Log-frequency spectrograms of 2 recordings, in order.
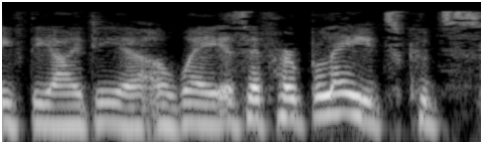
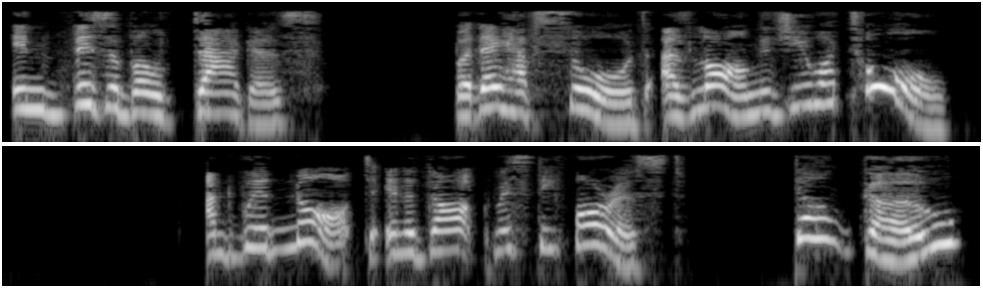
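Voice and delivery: put-on higher, animated girl's dialogue voice; urgent warning character; 7 semitones higher, 4 dB louder than usual. A narrator's reading. Companion warning the others not to go, urgent. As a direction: plead with them, pitched up.

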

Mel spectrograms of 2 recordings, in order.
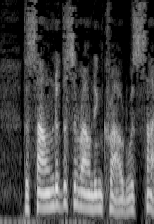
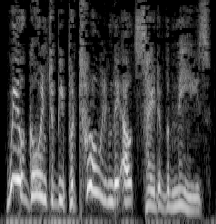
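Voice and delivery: high-pitched teacher briefing her charges; brief them in a raised, formal voice; professor instructing; 8 semitones higher than usual. Acted. Professor briefs the champions before the maze, high instructing voice.

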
